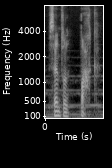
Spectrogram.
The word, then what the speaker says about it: Central Park: Și atunci un britanic nu ar spune Central Park, ar spune Central Park. PAC. Central PAC.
